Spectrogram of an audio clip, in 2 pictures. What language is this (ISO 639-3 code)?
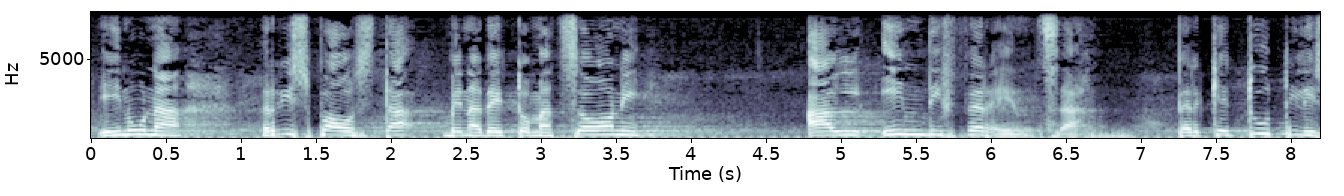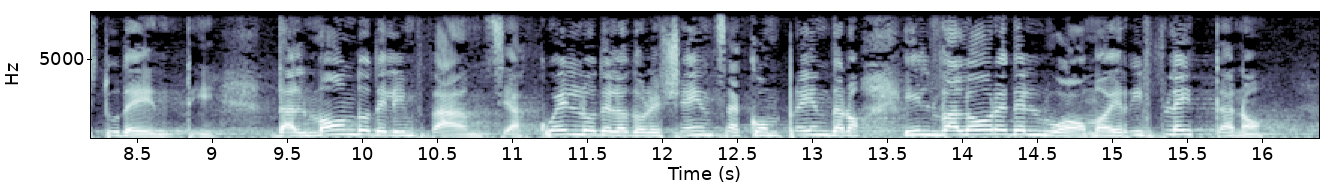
ita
